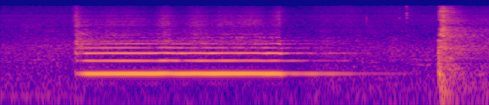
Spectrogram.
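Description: A single sustained flute note, A flat, rings steady for about a second and a half, then fades, followed by a brief soft breathy sound.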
